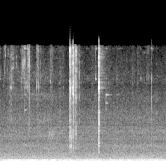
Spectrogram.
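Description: Brass keys clinking as a key is drawn out of a brass profile lock cylinder and handled, with two sharp metallic clicks about a second in and halfway through, the second the louder. A steady low hum runs underneath.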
